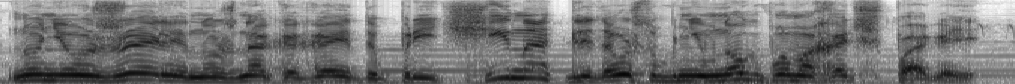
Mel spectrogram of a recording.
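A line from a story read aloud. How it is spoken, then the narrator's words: Menacing pronouncement. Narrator (Russian): Портос грозно нахмурившись изрек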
